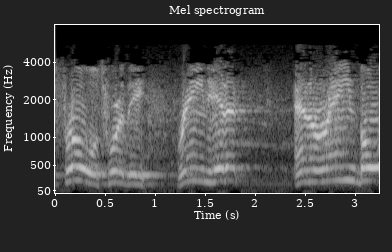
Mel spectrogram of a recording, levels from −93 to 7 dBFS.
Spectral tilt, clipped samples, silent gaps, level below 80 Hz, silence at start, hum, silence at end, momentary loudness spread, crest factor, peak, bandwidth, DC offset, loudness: -8 dB/octave; under 0.1%; none; -74 dBFS; 0 s; none; 0 s; 8 LU; 12 dB; -8 dBFS; 5.6 kHz; under 0.1%; -19 LUFS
